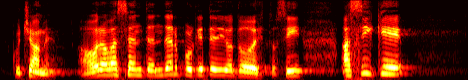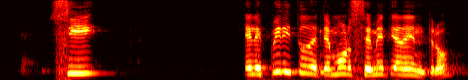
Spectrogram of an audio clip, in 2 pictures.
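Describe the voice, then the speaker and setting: An expressive, unhurried pastor whose high, fairly bright voice pauses often delivers a sermon in an Argentine Spanish accent. He's emphatic, repeatedly putting rhetorical questions to the congregation.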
